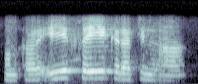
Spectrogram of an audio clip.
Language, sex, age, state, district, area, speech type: Maithili, female, 45-60, Bihar, Supaul, rural, conversation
